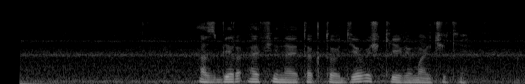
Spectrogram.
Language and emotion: Russian, neutral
